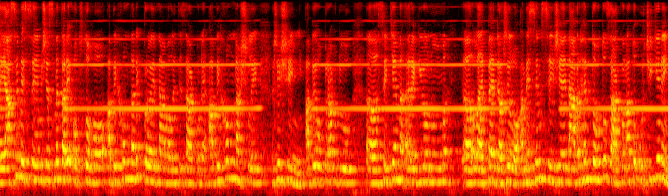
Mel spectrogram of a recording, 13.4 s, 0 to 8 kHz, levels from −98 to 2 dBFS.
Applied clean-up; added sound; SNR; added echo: none; Wind instrument, woodwind instrument; 11 dB; reverberation time 0.6 s.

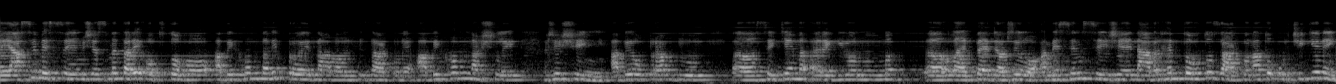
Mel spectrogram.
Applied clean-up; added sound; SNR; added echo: neural separator model SepFormer DNS4.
